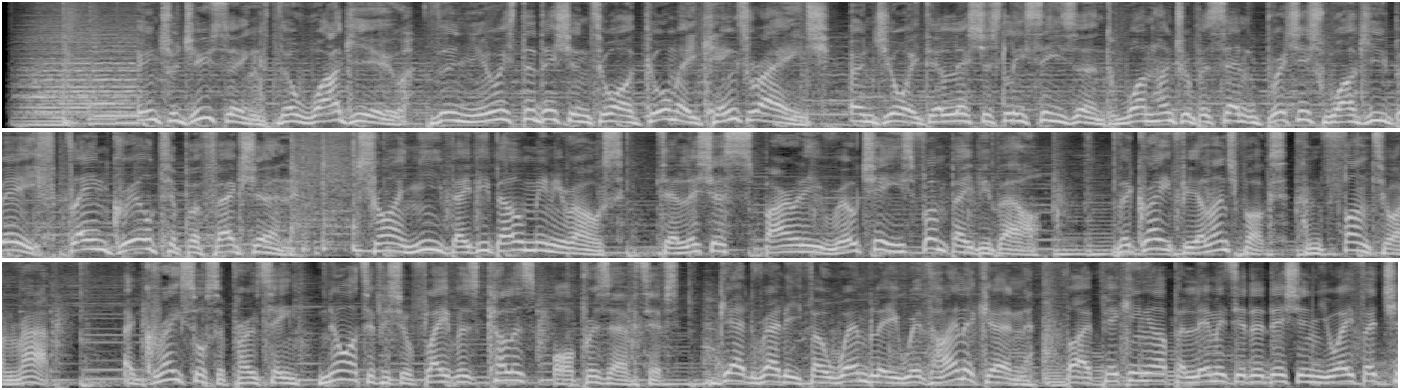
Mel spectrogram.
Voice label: instore retail VO reel

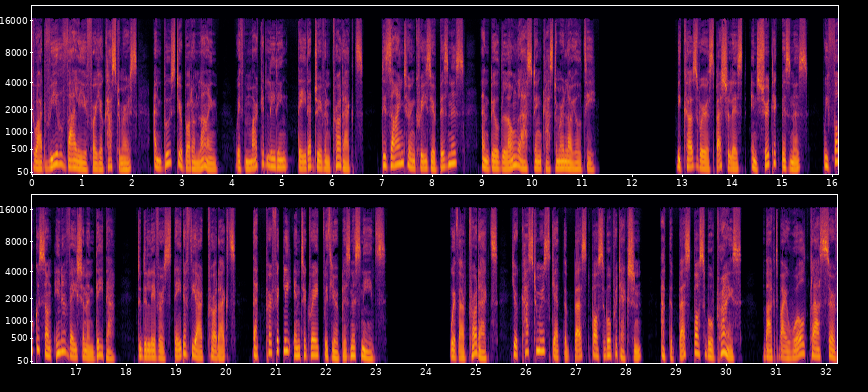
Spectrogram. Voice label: European voiceover corporate

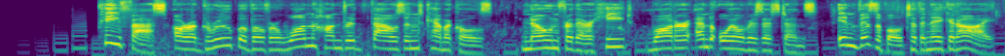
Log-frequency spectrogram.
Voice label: documentary

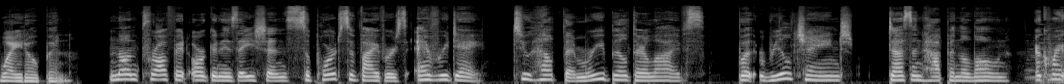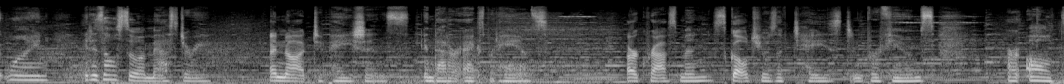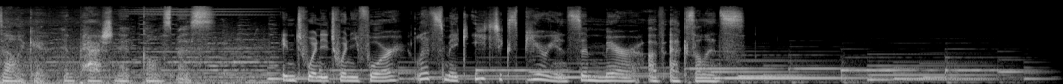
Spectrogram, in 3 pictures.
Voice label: french campaign voice english with accent

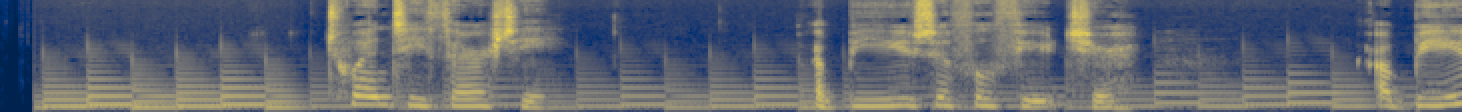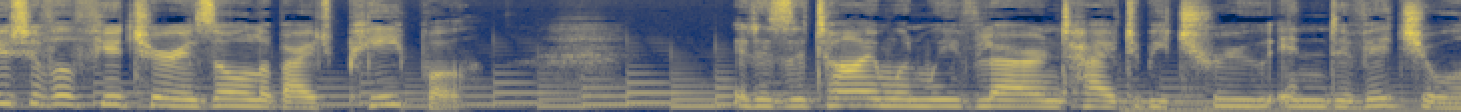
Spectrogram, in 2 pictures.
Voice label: irish voiceover corporate

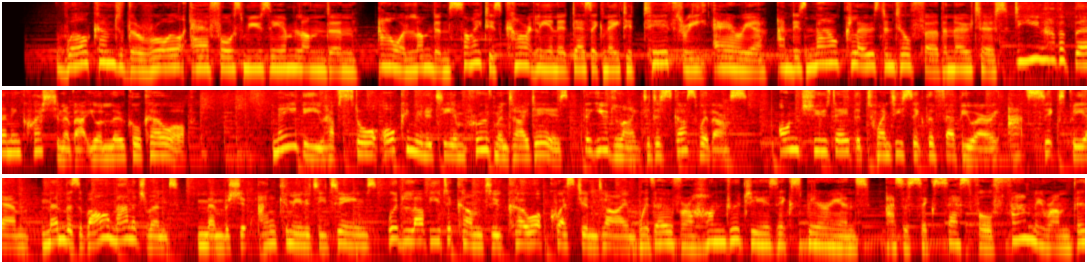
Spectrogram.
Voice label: telephone

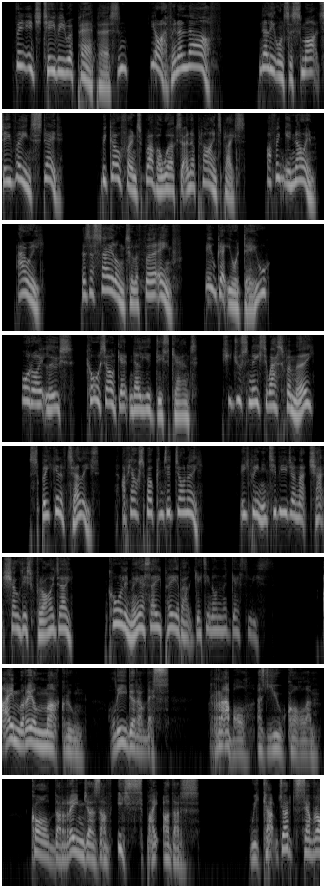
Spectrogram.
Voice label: teesside voiceover character

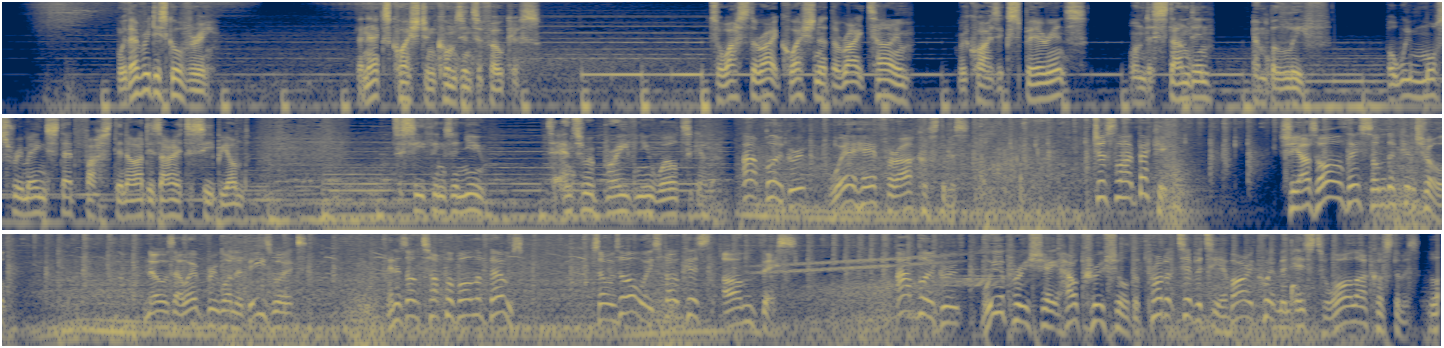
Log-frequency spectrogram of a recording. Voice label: manchester voice corporate

